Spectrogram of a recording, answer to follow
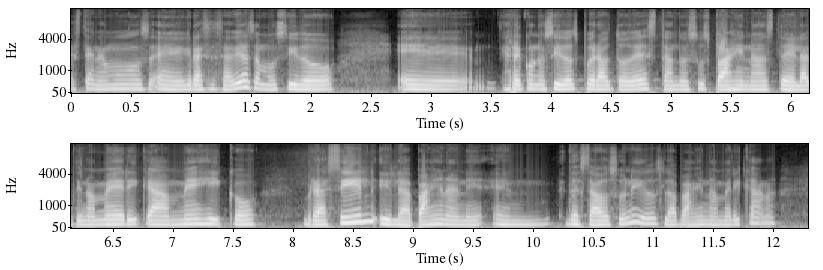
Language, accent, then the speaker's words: Spanish; Dominican Republic; also born or lived in England; trabajando en mi país y en mi región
